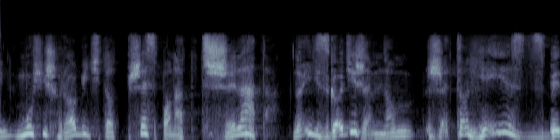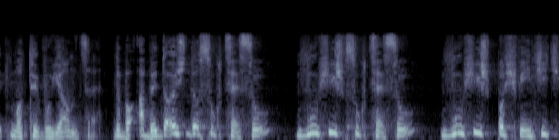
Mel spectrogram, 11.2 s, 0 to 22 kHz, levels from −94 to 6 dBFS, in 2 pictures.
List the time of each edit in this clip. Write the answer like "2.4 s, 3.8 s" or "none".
1.1 s, 2.8 s, 3.6 s, 6.7 s, 9.0 s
